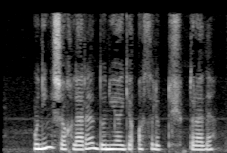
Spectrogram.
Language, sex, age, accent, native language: Uzbek, female, 18-24, Toshkent shahri, Uzbek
